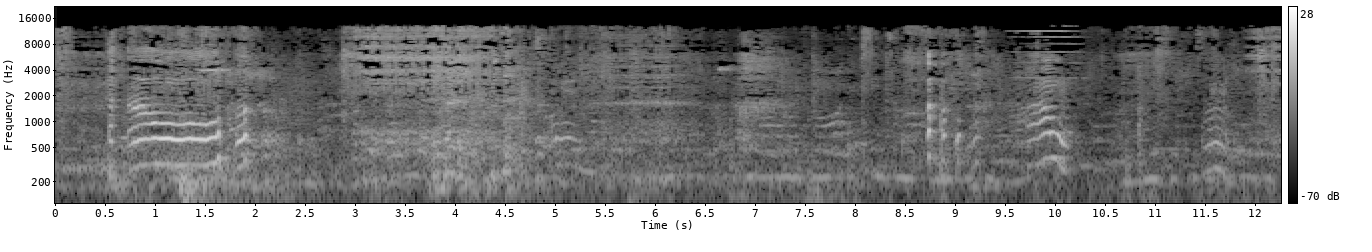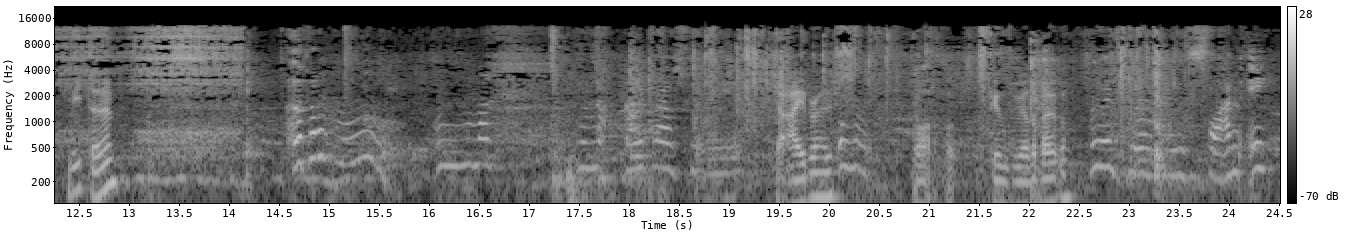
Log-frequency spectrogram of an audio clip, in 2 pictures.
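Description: A young woman groans and speaks close by.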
